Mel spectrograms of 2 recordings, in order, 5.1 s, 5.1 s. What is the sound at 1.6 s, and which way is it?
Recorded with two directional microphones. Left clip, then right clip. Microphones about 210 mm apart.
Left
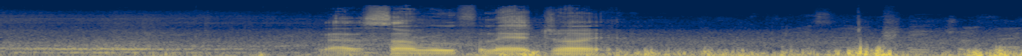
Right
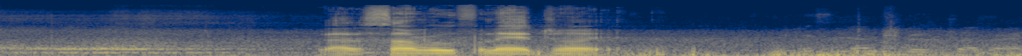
Speech, 5° right (ahead or behind).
